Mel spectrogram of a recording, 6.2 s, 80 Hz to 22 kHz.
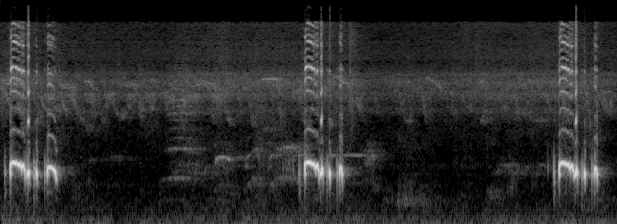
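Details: Local zebra dove, loud and frequent singer, used as a lure to make other doves sing: three cooing phrases about every 2.7 seconds, each a drawn-out slurred coo followed by quick beaded notes, over a low rumbling hum.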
